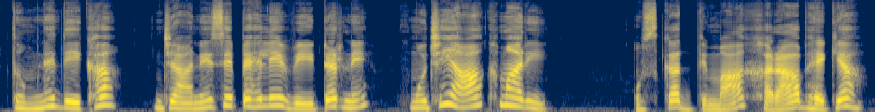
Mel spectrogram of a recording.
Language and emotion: Hindi, disgusted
